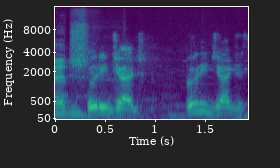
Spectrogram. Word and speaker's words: Buttigieg: I like that butt egg guy, however you say his name, Buttigieg. How do you say it? I like to refer to him as Booty Judge. But I believe more correctly it is Booty Judge.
